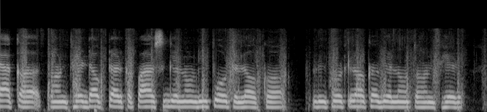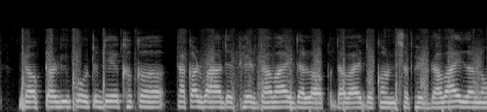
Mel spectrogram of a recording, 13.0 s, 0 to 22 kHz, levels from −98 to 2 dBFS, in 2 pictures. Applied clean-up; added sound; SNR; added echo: neural mask model RNNoise.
